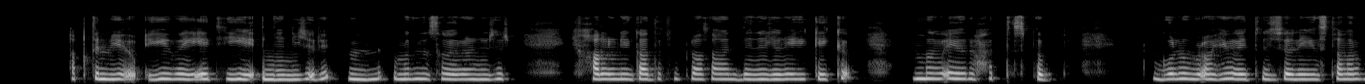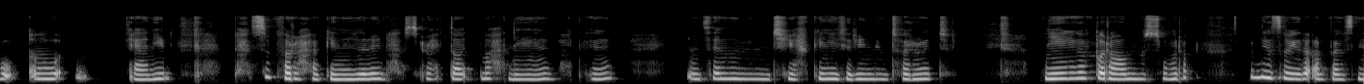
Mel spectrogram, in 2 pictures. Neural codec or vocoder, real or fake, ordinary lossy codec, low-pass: autoencoder, 22.05 kHz, a latent of 192 numbers a frame, VITS, trained on one speaker; fake; none; 9.9 kHz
